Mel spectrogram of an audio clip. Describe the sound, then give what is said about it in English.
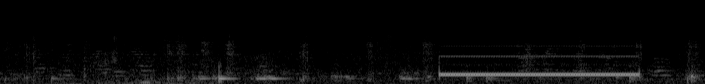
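A loud, steady electronic phone tone sounds once for about two seconds, as a call to a friend rings unanswered, after a stretch of muffled voices and room noise. “He ignored me. His phone wasn't dead.”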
